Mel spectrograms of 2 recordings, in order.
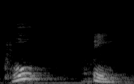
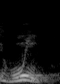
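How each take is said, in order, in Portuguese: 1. As vogais se separam em duas sílabas. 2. As vogais se juntam em uma sílaba. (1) "a pronúncia correta é ruim" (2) "pronunciam como se fosse um ditongo"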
